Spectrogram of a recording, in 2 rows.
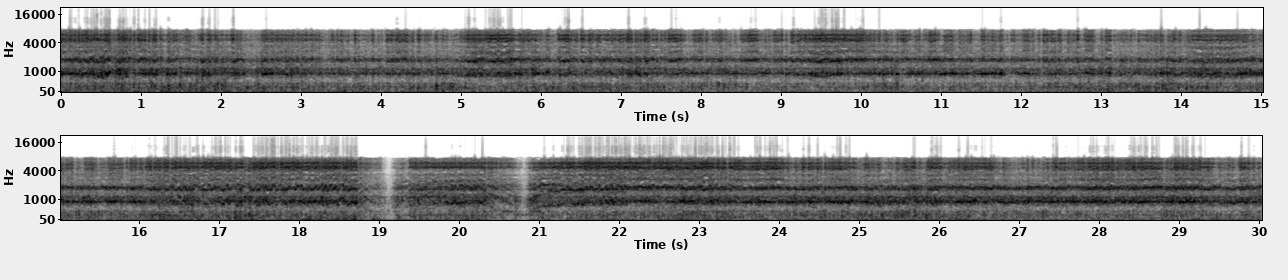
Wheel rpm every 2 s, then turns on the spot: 240, 230, 220, 230, 230, 230, 230, 230, 210, 150, 130, 220, 220, 230, 230.
none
